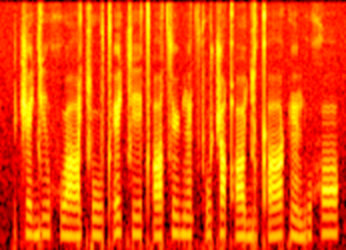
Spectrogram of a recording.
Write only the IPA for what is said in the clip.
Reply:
t͡ʃ e˧ ɟ iː˧ xʷ ɑː˨ c uː˨ tʼ e˦ c i˨˦ tʼ ɑ˨˦ t͡s y˧ b ẽ˧ t͡sʼ u˧ t͡ʃ ɵ˧ qʼ uː˨ ɟ ɵ˨ kʼ ɑː˨˦ k ẽ˨ b u˧ x ɔ˦

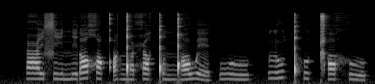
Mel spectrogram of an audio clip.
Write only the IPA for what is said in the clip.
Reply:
ʕ i s i n i ɾ ɒ χ o qʼ o ŋ͡ǃ o ħ ɒ ǃ u ŋ͡ǃ ɒ w e | w u | l u ǃʰ u ǁ ɒ h u

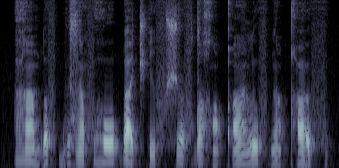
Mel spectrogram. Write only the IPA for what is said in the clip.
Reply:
ɦ ã b ɾ ɐ f b ɨ z ã f ɦ o ɓ a t͡ʃʼ i f ʃ ɵ f dˤ ɨ χ ũ qʼ ã l u f ɡ ã qʰ ɵ f

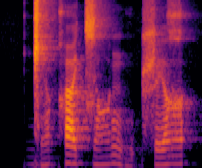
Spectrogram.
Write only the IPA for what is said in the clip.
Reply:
ɡ͡ǁ ɛ̤˧˥ qʰ ɛ˥ t͡ɕ ɑ̤˧˥ ŋ ṳ˩ ʔ ʂ ɪ˧˥ ʁ

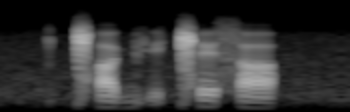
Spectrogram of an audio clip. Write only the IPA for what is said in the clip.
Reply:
ǁ a bʲ ḛ ǁ e s a

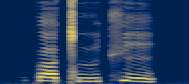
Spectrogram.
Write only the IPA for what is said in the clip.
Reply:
k a ǀ ʉ t͡ʃ e

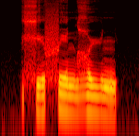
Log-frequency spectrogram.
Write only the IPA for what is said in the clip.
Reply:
xʲ ɘ f e n ʁ y n

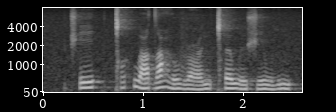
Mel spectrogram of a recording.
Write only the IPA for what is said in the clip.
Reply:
t͡ʃʼ e˦˥ | ɡ͡ǀ ɔ˦˥ x w e˩˧˩ dˤ œ˦˥ ɦ o˩˧˩ v ʕ œ˩˧˩ n ǀʰ œ˦˥ w ø˩˧˩ ʃ e˩˧˩ w i˩˧˩ n

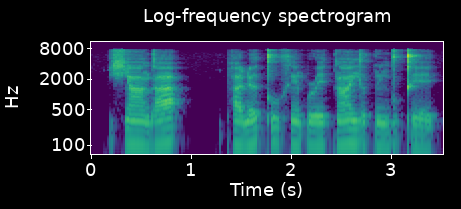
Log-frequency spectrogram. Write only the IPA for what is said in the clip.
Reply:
ç ã ɡ a | pʰ a ɳ ɘ kʼ u x ẽ p ɹ e k ã j ɘ t̪ ĩ ɡ u kʼ e

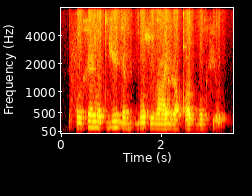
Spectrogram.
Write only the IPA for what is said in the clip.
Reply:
f ɤ x ɛ l ɤ t ɡʲ e d ɛ bʲ o b o s u l ʕ ɛ l ɭ ɔ qʼ u ʔ b o x fʲ ɤ

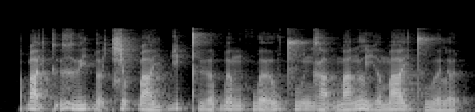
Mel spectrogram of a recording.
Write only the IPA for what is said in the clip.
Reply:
ɓ a̰˧˨ j k ɨ̰˧˥ ɣ ɨ˨˦ j ɓ ə̰ː˧˨ t͡ɕ ə˦˥ p̚ ɓ a˨˩ j ɓ i˦˥ t̚ t̪ʰ ɨ˨˩ ə̯ ɓ ə˧ m h w ə̰ː˧˥ w t̪ʰ u˧ n ɣ a̰˧˨ n m a˨˦ n l i˨˩ ə̯ m a˧ j t̪ʰ u˨˩ ə̯ l ə˨˩ t̚

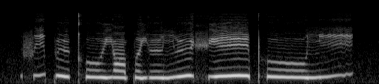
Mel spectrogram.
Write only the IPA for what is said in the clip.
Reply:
f i p ʏː kʰ oː j ɒ p ə j ʏː ɲ ʏː fʲ eː pʰ oː ɲ iː

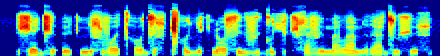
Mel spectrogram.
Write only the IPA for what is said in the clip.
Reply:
ʃ ɛ d͡ʒ ə ʔ ø t͡ʃ ɲ ɯ ɬ v ɔ ɐ̯ t̪ʰ ɔ d͡z ə ɬ ǁʰ ɔ ʎ a t͡ʃ ɳ ɔ s ɨ v ɨ ɡ ɔ ç ø t͡ʃ ɬ a v ø m a lˠ a m r a d͡z u ʃ ø ɬ

